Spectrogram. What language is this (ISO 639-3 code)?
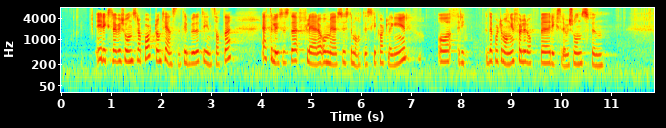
nor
